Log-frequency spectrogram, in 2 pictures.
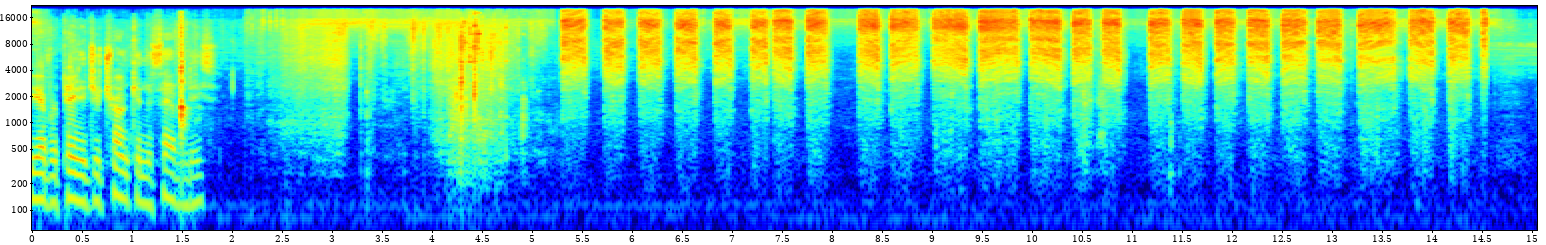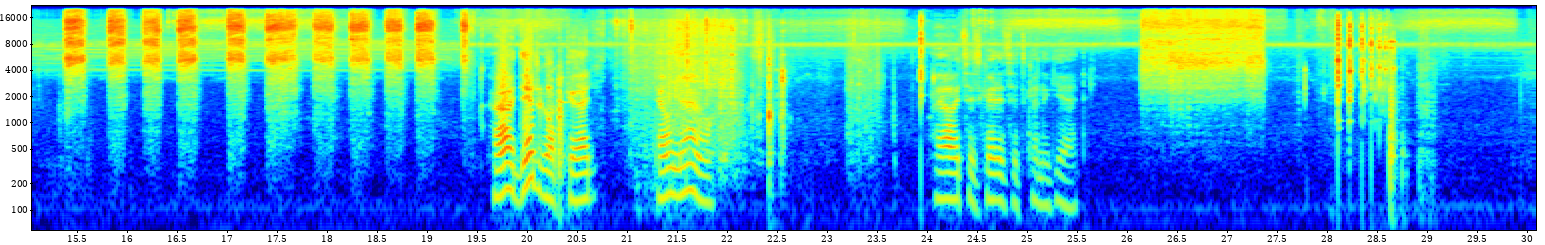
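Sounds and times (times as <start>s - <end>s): aerosol can spraying bursts: 5.3s - 14.6s, 15.4s - 19.5s, 26.2s - 27.4s.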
